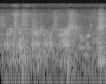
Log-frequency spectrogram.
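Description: Quiet, indistinct human voices, too faint for the words to be made out.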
